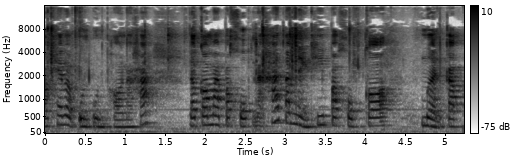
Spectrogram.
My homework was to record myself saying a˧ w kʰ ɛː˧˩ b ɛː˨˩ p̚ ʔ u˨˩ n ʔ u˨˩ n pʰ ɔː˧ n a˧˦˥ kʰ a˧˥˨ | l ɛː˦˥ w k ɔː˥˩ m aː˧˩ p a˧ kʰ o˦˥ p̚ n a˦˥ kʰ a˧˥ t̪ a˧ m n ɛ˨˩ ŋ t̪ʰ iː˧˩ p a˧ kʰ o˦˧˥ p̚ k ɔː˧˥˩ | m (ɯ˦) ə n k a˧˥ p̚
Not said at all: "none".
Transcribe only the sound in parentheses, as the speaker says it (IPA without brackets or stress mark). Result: ɯ˩˦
